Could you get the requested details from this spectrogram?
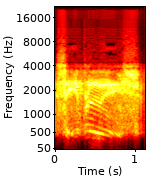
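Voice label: player killed enemy, mood low, Hungarian; speech; War Thunder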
